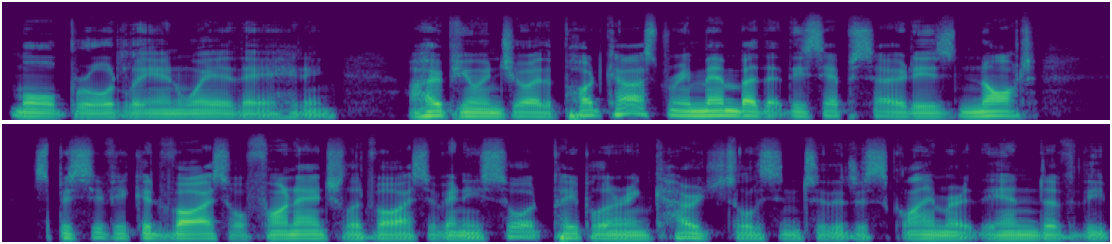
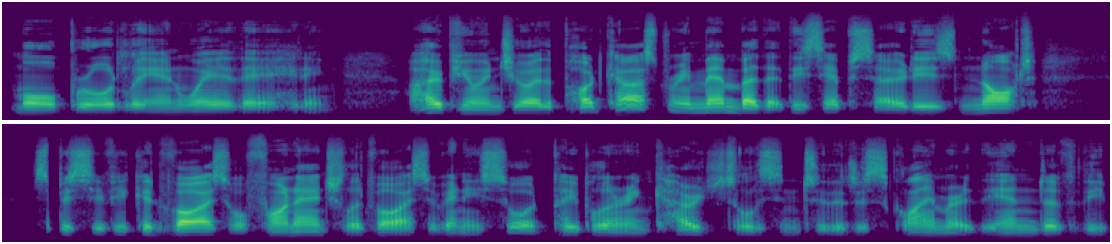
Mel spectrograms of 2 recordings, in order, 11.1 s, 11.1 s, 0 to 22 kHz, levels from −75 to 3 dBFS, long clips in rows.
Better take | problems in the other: first | thin; very; fading below 350 Hz

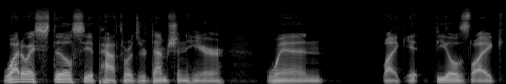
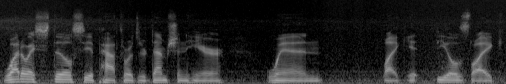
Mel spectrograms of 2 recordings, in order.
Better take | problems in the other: first | hiss; noticeable; throughout; 15 dB below the speech

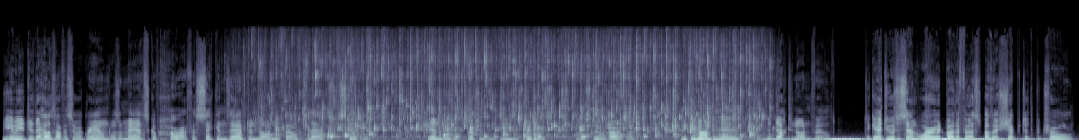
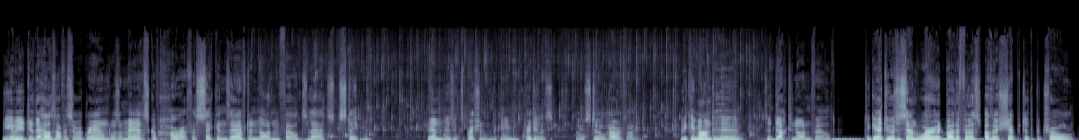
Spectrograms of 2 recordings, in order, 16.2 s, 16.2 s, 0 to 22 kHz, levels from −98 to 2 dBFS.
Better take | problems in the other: second | rain or running water; loud; from 4 s on; 1 dB below the speech; faint in the second

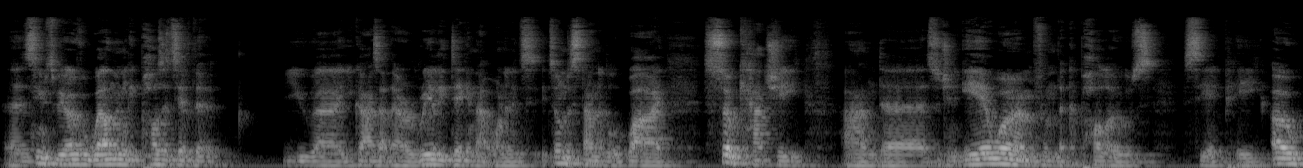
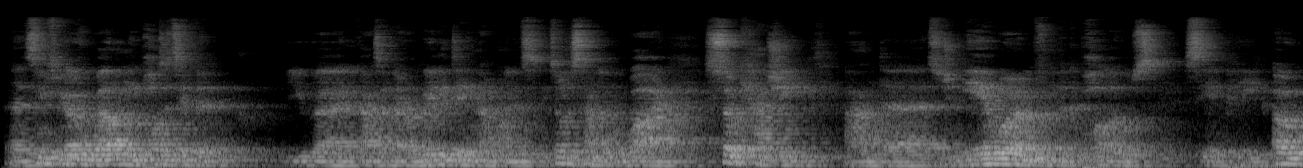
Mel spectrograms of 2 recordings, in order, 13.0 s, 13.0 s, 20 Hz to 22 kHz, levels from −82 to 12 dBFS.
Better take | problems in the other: first | room echo; strong; dies away in 1.5 s; slight in the first // off-mic speech; far; far in the first

